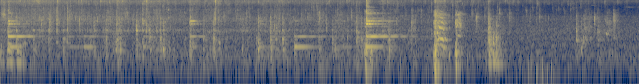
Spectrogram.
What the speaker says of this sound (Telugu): పప్పు తాలింపేస్తాను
